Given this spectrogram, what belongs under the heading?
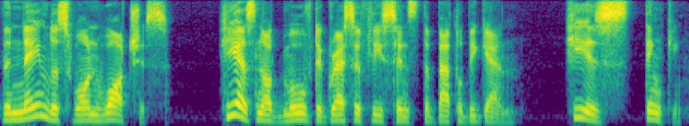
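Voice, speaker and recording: A man's voice: fairly high pitch, animated, measured pace, darkish tone, no echo, studio quality. A man narrating a scripted fantasy battle story in a dramatic storytelling style.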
